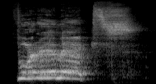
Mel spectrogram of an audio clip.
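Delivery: piercing, very high, very loud shrieked cry. Voicing a hidden voice behind a barrel as it attacks: screaming out. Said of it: "you hear a voice scream out from behind the barrel".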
